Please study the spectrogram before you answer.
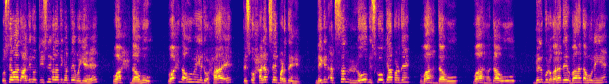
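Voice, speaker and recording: A man teaching correct pronunciation in a religious lesson. He explains each mistake patiently and repetitively, then chants the words slowly and stretches them out. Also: high voice, a little mellow. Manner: corrects errors, then demonstrates slow, drawn-out chanted recitation. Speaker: Quran recitation teacher.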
